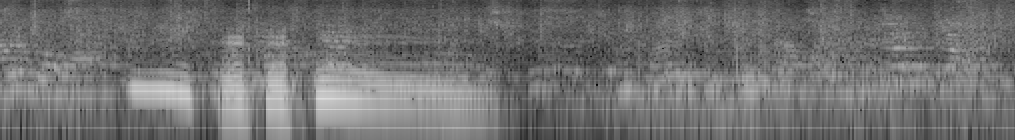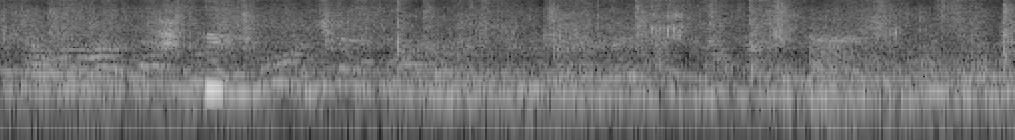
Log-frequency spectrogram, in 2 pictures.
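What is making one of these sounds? Several children chatter in the background outdoors.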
